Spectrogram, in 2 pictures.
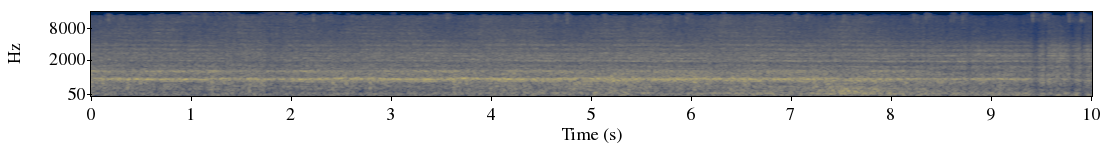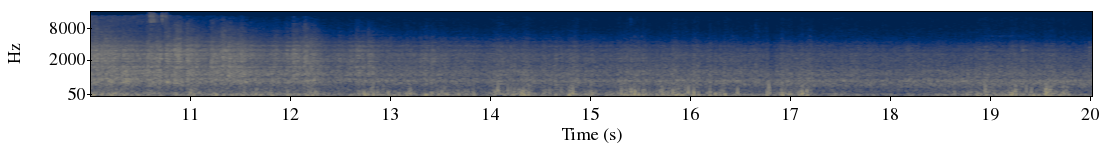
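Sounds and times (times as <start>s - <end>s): train wheels clattering over joints: 0.0s - 14.9s.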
